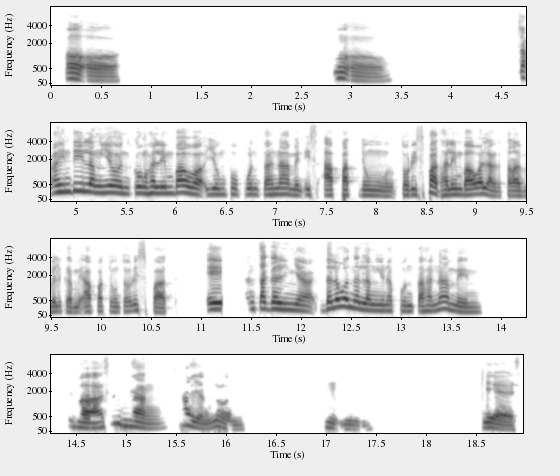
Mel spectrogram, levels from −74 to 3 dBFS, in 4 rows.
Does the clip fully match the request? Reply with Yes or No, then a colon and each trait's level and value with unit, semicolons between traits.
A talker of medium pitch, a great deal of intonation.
Yes: medium, 165 Hz; wide, 5.8 semitones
